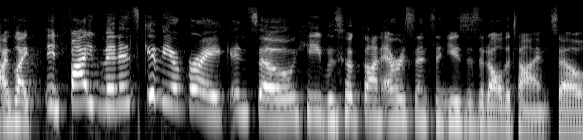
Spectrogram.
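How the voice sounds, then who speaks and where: A woman speaks at a fairly quick pace with an animated tone and lively intonation. The background is quiet. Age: 60s. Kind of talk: testimony.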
